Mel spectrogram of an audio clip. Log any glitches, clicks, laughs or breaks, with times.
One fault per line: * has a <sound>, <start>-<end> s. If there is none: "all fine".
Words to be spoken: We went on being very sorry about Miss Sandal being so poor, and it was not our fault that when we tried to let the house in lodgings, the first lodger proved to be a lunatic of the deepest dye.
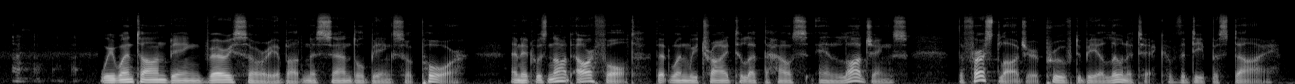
* has a laugh, 0.1-0.9 s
